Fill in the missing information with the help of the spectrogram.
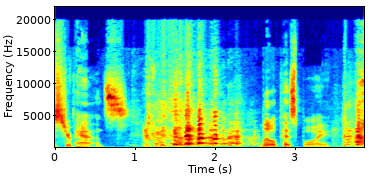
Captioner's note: audience laughing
